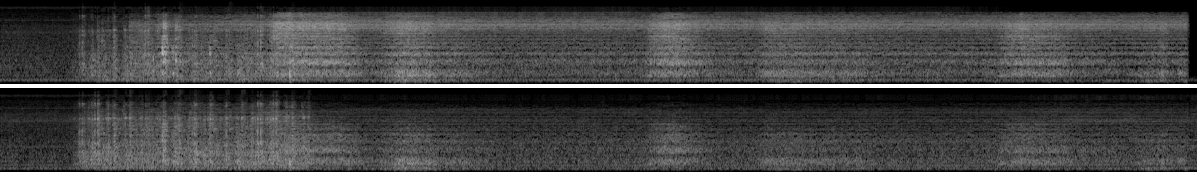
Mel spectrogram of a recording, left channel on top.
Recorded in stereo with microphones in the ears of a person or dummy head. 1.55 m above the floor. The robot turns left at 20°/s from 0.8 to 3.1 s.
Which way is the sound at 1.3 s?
50° left (ahead or behind).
